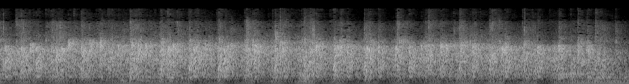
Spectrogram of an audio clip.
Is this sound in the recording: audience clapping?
yes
